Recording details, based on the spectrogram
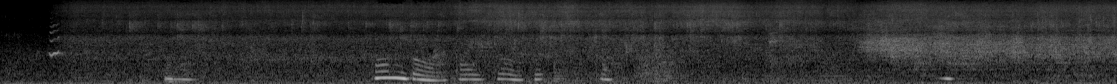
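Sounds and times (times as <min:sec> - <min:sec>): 
brief squeaks: 0:00.5 - 0:00.7
shower water running: 0:00.5 - 0:11.1
speech: 0:01.6 - 0:02.1, 0:03.8 - 0:06.6.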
